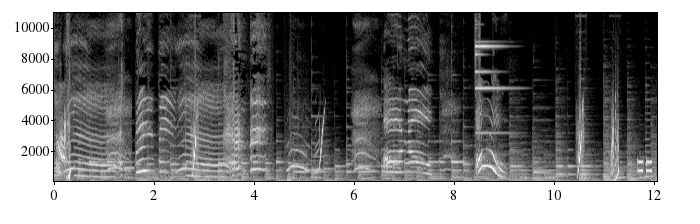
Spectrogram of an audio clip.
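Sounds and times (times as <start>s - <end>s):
children's background music: 0.0s - 11.9s
short two-tone dialing beeps: 11.7s - 12.0s.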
